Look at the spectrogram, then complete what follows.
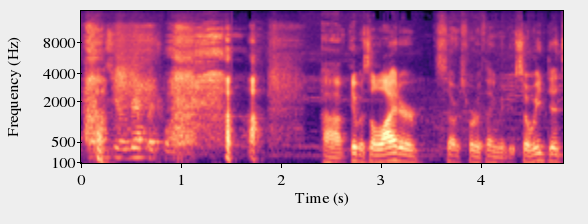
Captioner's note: laughs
